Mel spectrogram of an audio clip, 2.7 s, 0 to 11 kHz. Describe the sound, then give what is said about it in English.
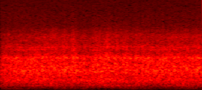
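Train wheels rattle over crossover points 1 mile south of the Clayton Tunnel on the London, Brighton and South Coast railway inside a steady, loud rolling rumble as the train sways slightly, with the clatter merging into a continuous roar and no voices. “Did you hear that rattle of the wheels just now?”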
